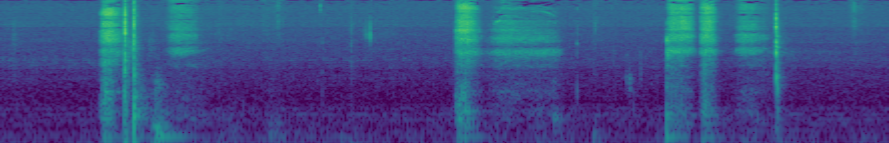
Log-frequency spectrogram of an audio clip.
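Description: A young woman sobs and sniffles quietly.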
